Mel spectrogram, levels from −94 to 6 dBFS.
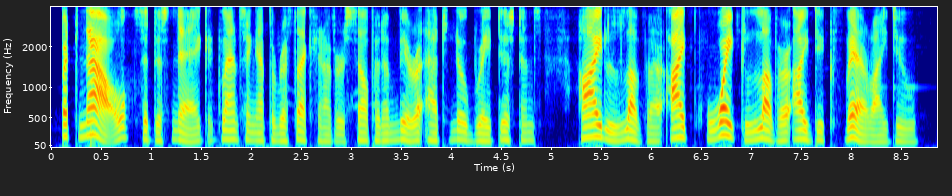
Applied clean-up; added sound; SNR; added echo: neural separator model SepFormer WHAMR!.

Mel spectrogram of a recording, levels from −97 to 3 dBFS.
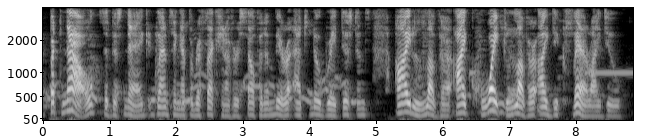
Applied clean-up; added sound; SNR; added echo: classical method WPE with log-MMSE.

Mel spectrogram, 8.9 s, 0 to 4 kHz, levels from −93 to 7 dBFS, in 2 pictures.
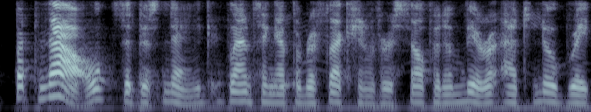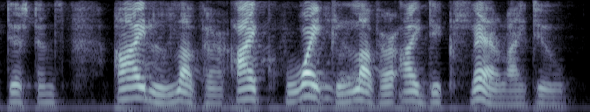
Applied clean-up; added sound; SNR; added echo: neural mask model DeepFilterNet 3.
